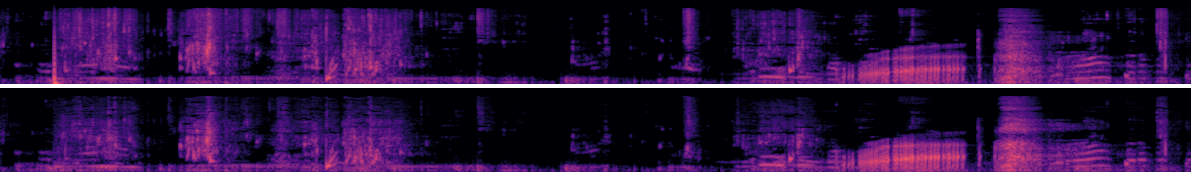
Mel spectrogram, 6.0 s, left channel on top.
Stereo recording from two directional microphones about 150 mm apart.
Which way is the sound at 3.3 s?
30° left (ahead or behind).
